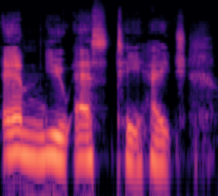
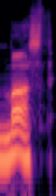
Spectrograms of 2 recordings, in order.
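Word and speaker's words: musth: that affects elephants called musk and I think I'm pronouncing that right it's spelled m-u-s-t-h must bull elephants periodically experience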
